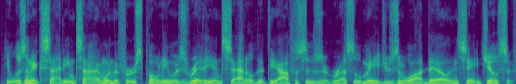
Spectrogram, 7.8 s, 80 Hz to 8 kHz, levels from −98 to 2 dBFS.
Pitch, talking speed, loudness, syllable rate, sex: 110 Hz, 185 wpm, -18 LUFS, 4.6 syllables/s, male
